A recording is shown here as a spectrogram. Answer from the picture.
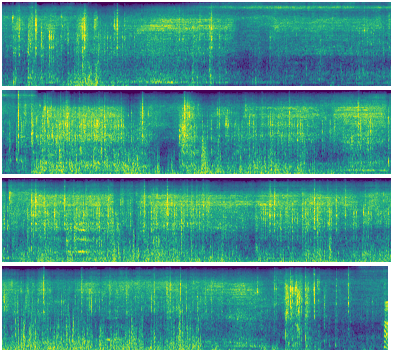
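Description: Mountain bike running fast down a dirt trail: a steady rush of tyre rumble, bike rattle and wind buffeting the camera microphone. It eases off for a few seconds, then grows louder and heavier from about eight seconds in as the bike picks up speed.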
